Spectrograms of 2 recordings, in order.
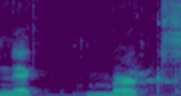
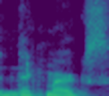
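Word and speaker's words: NickMercs: jan lopez we have nick merks that's how you say his name yeah i'd say nick marks yeah tim the tatman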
